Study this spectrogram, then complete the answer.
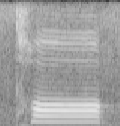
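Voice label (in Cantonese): "tok3", Cantonese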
